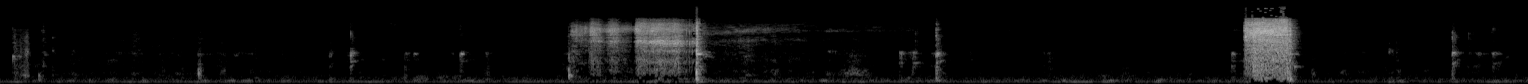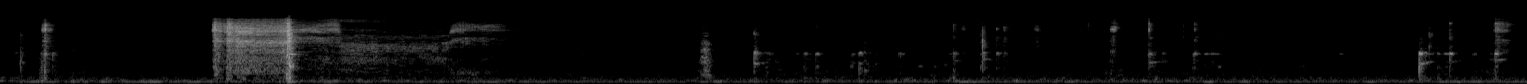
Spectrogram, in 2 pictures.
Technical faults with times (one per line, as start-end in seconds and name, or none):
0.00-30.55 noise suppressor applied to music or sounds
0.00-5.66 sound cut by the noise suppressor
8.78-12.30 sound cut by the noise suppressor
13.05-14.51 sound cut by the noise suppressor
15.14-15.34 sound cut by the noise suppressor
15.89-17.39 sound cut by the noise suppressor
20.42-24.76 sound cut by the noise suppressor
25.52-30.55 sound cut by the noise suppressor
